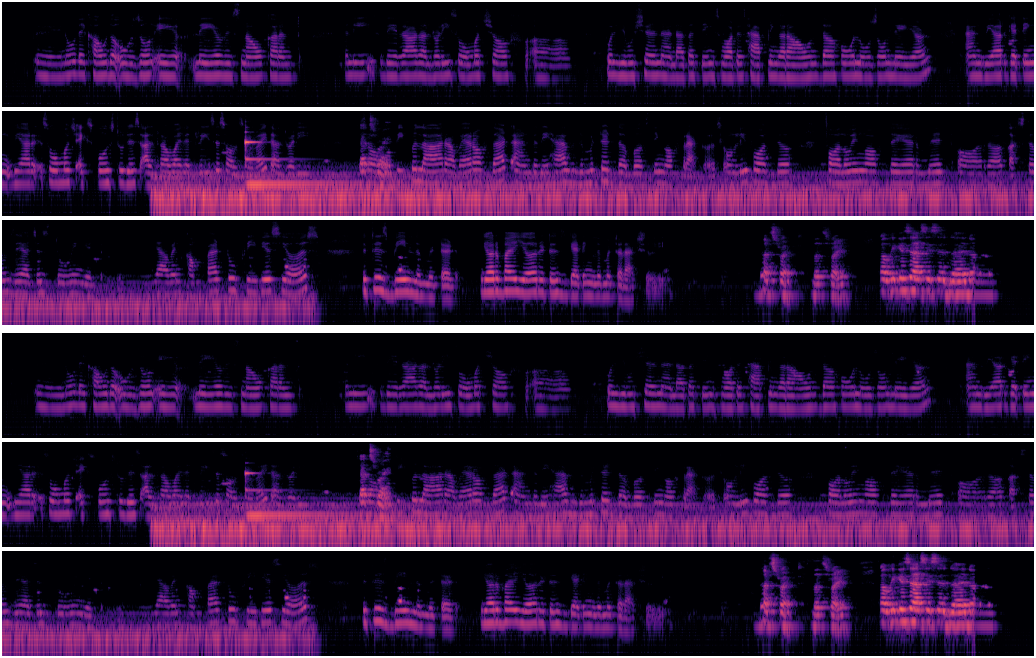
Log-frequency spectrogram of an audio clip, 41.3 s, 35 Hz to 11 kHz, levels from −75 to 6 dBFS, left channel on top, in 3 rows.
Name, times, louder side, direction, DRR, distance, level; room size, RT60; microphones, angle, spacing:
voice 1, 0.4-3.9 4.6-7.6 8.1-12.4 12.8-17.9 18.6-33.6 33.9-36.5 40.1-40.7, left 3 dB, 90° left, 1.4 m, -40 dB
sound 1, 15.7-31.7, left 1 dB, 40° left, 2.0 m, -38 dB
Marimba xylophone, 17.0-19.6, left 5 dB, 65° left, 1.0 m, -32 dB
voice 2, 18.5-19.0 37.6-38.8 39.2-40.7, right 3 dB, 35° right, 0.5 m, -30 dB
8.1 x 6.6 x 6.7 m
head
